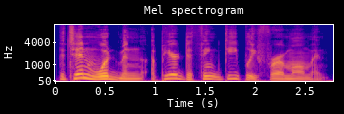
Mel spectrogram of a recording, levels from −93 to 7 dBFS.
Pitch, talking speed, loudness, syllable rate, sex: 125 Hz, 215 wpm, -21 LUFS, 5.6 syllables/s, male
